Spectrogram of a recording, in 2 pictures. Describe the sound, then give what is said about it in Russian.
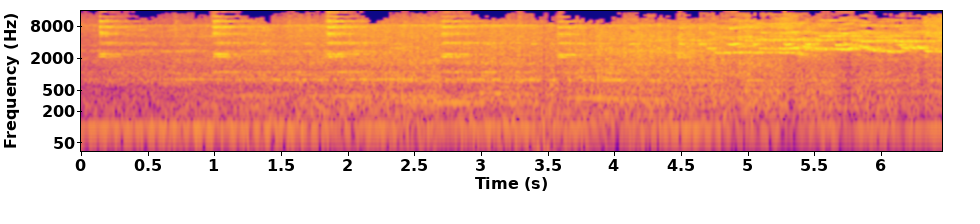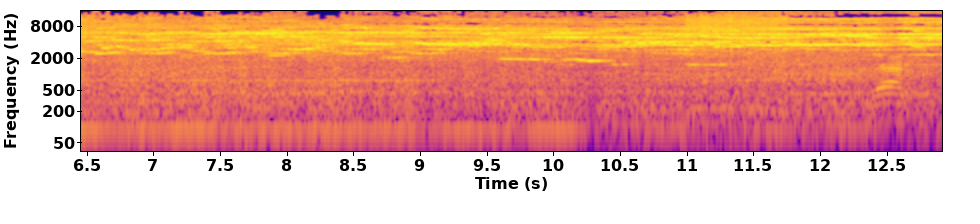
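A train rolls into a station along a platform with a yellow safety line, its wheels squealing in high, wavering tones over a deep steady rumble of the engine, continuing throughout as it slows. “Мы отходим, тут желтая полоса, надо стоять за желтой полосой. Вот он идет, идет, идет, идет, вот.”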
